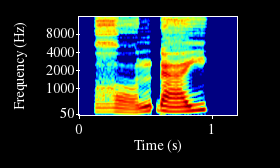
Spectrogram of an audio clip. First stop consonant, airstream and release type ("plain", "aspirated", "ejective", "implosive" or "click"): implosive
